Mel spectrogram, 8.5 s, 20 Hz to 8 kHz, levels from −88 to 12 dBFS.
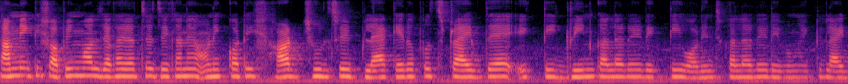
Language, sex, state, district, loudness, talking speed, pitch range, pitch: Bengali, female, West Bengal, Purulia, -18 LUFS, 200 wpm, 195-215 Hz, 205 Hz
